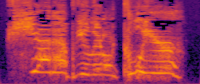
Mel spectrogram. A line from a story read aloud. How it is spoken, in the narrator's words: Percy yelled back, so furious that the veins stood out on the sides of his neck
